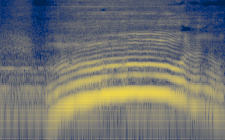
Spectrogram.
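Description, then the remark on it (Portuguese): A single drawn-out bull moo, loud, a low droning bellow that rises, holds steady for over a second, then drops off. No other sounds around it. “ó, agora foi. Um touro.”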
